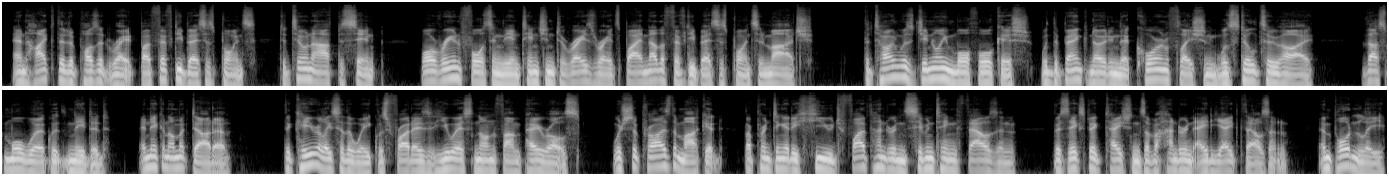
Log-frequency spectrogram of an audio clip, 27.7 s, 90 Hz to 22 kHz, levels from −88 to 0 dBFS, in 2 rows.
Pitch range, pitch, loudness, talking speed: 100-125 Hz, 115 Hz, -20 LUFS, 165 wpm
